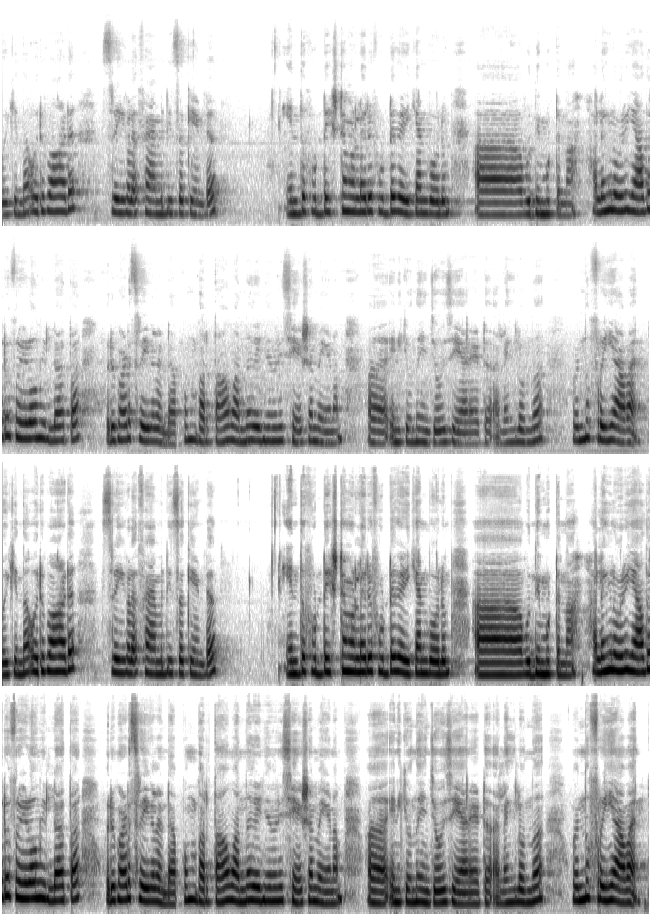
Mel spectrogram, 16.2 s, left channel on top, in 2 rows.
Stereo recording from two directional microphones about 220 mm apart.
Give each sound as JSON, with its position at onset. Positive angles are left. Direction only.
{"t": 0.0, "sound": "speech", "side_deg": -45}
